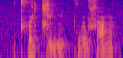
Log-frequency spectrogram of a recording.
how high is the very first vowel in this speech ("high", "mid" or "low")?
mid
